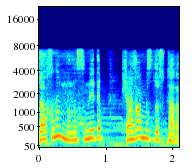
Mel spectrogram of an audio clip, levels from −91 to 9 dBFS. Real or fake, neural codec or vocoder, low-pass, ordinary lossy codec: fake; codec, 44.1 kHz, 2.6 kbps, DAC; 7.2 kHz; none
